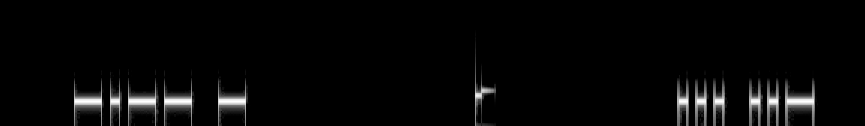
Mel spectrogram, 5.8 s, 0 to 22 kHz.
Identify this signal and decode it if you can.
Morse code, heard as a keyed tone, about 20 wpm, 700 Hz. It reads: YT SU
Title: Top Two Letter Combinations in Words 20wpm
